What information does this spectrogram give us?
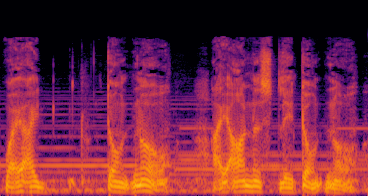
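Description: An actor playing a dazed, hesitant ship passenger in a radio drama, speaking politely in halting phrases. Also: male voice, low-pitched, expressive, darkish tone, faint music behind, full character voice. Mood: confused, dazed. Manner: halting, uncertain, formal and polite. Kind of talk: audio drama acting.

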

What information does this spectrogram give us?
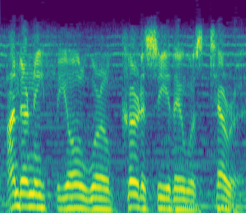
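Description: An actor playing a streetwise, persistent reporter in an old radio noir drama, with a wry, clipped delivery. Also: male voice, a little high, brisk, close to an everyday voice. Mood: tense, brooding. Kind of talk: 1940s-50s radio noir acting and first-person narration. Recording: muffled old radio recording, music behind.

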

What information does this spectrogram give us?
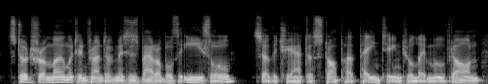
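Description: Low, animated male narrator for a children's classic, dry studio sound. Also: no echo. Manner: lively storytelling. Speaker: audiobook narrator. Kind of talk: scripted narration. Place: recording studio.

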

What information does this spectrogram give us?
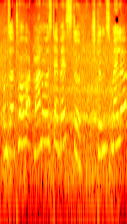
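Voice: high-pitched, normal speed, very noisy. An actor voicing a cocky, teasing young boy football fan with a cheeky, confident way of talking in a children's audio drama.

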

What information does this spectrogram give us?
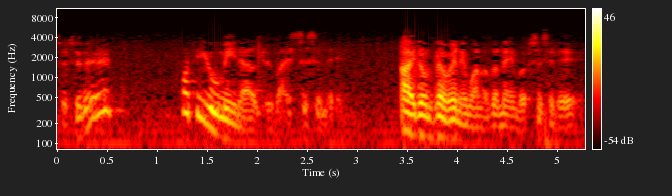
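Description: Husky, indignant English gentleman. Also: on the low side, huge pitch swings, a little fast, full character voice. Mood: defensive, indignant. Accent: upper-class English. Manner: indignant, lofty, formal. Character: earnest, exasperated, pompous young English gentleman. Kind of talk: vintage theatrical radio comedy acting. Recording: dull, muffled old radio recording.

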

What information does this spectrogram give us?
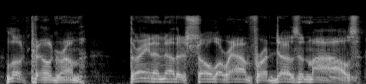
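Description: A man voicing a gruff, suspicious gunman who barks threats in a Western story. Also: on the low side, moderate pace, a bit bright, no room sound, voice pushed up, full character voice. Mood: menacing. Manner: barking, threatening.

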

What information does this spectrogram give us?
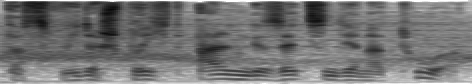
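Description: A man's voice: medium pitch, a little fast, noisy background, natural voice. An actor playing a sober, matter-of-fact male chief engineer on an oil rig in a German audio drama. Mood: puzzled. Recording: loud music behind the voice.

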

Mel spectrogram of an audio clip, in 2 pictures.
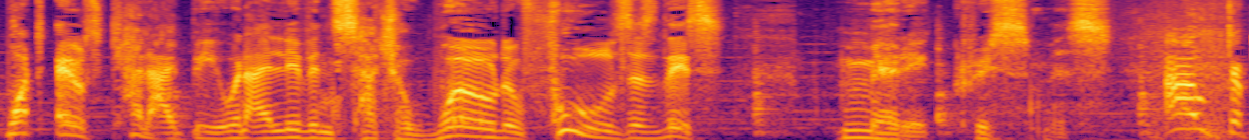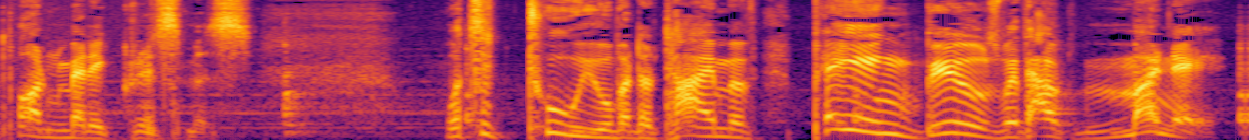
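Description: An actor playing a miserly, scornful old business owner in a radio play, curt and gravelly. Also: male voice, on the high side, big pitch swings, a little slow, a bit bright, heavily acted. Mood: irritated, bitter. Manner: curt, contemptuous, dismissive.

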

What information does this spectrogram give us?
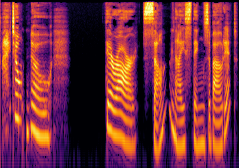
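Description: A woman's voice: mid-range voice, big pitch swings, slow pace, no echo, clean studio sound, pitched above the performer's own voice. A woman voicing a sentimental, anxious teenage girl in a storybook, earnest and plaintive. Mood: uneasy.

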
